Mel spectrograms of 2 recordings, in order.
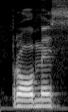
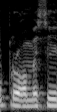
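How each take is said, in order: First: प्रॉमिस with a silent final e; प्रॉमिस, no vowel after the s; correct pronunciation demo. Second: प्रॉमिस ही run together as "promise-ay"; प्रॉमिस ही, extra vowel after the s; wrong pronunciation demo. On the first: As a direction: model प्रॉमिस, ending on the s. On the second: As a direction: misread promise with the final e sounded. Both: Shown as a demonstration. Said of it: "उसको प्रॉमिस ही नहीं बोलेंगे".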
